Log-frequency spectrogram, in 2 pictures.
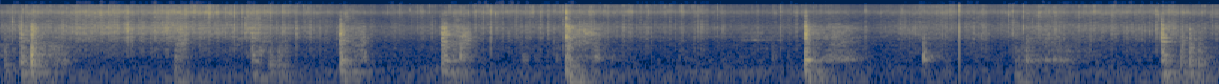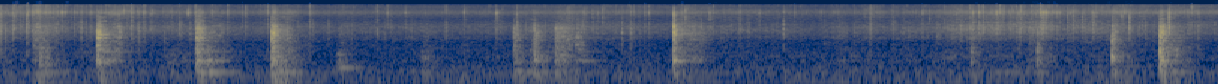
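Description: Blanched yellow egg noodles, already tossed in oil, are stir-fried in a pan at home, with a steady sizzle broken by repeated sharp scrapes and clatters of the spatula at an irregular rhythm, close and moderately loud, with no talking.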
